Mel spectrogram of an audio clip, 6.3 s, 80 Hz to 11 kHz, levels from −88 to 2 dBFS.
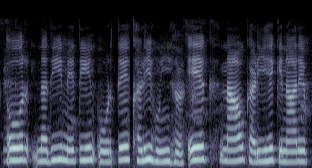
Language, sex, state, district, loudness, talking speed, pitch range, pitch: Hindi, female, Bihar, Jahanabad, -23 LUFS, 145 wpm, 210-240 Hz, 220 Hz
